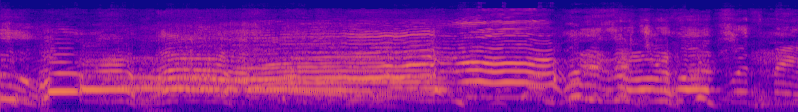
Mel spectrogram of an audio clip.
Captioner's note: screams; crowd yelling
